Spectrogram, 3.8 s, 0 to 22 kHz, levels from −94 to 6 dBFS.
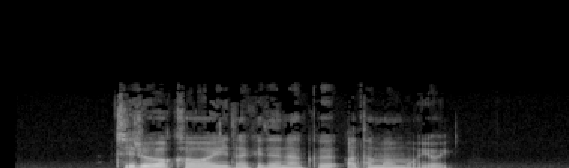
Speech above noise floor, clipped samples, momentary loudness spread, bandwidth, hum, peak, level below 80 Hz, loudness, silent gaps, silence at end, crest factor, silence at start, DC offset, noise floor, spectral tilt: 45 dB; under 0.1%; 11 LU; 10.5 kHz; none; -6 dBFS; -58 dBFS; -25 LUFS; none; 0.8 s; 20 dB; 0.75 s; under 0.1%; -69 dBFS; -6.5 dB/octave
